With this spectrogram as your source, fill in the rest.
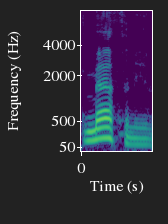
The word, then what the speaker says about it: Metheny: It's It's Metheny. The one of the Yeah, Metheny. But I I wanted to I wanted to pronounce it Metheny.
